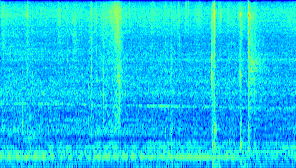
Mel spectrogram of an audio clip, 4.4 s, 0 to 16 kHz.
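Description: A few sharp clicks from a column shift lever being worked against the park lock, over a steady low hum in the truck cab. The lever will not come out of park with the brake held: the brake-shift interlock stays locked, tied to a brake switch circuit fault (code C0161).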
